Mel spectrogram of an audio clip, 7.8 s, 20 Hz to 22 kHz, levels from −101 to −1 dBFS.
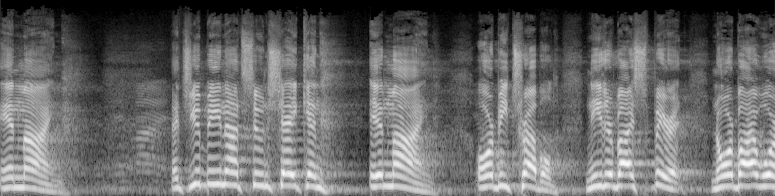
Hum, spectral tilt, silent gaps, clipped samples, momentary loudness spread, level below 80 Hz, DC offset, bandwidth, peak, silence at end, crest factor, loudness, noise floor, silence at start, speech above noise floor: none; -4 dB/octave; none; under 0.1%; 11 LU; -56 dBFS; under 0.1%; 15 kHz; 0 dBFS; 0 s; 14 dB; -13 LUFS; -43 dBFS; 0 s; 31 dB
